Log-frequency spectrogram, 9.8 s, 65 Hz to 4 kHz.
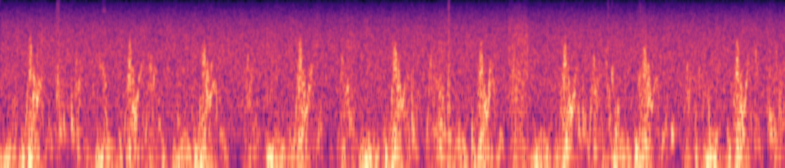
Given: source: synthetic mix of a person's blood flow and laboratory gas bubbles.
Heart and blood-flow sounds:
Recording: Doppler ultrasound of blood flow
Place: precordium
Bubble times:
0.12-0.23 s: bubbles
0.41-0.50 s: bubbles
0.66-0.99 s: bubbles
1.21-1.38 s: bubbles
2.20-2.27 s: bubbles
2.55-2.67 s: bubbles
3.36-3.49 s: bubbles
4.31-4.47 s: bubbles
4.91-5.37 s: bubbles
5.40-5.67 s: bubbles
6.97-7.14 s: bubbles
7.20-7.35 s: bubbles
7.55-7.78 s: bubbles
7.95-8.14 s: bubbles
8.27-8.46 s: bubbles
8.70-8.93 s: bubbles
9.14-9.27 s: bubbles
9.42-9.49 s: bubbles
9.58-9.80 s: bubbles
From the record:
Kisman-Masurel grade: 232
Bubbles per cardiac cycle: several, 3 to 8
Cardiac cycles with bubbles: 50 to 99%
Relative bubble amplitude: moderate (0.250 to 0.450)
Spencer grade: 3 (all of the cardiac periods contain showers or single bubble signals, but not dominating or overriding the cardiac motion signals)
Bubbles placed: anywhere in the cardiac cycle

